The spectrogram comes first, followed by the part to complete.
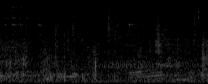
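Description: Faint voices in the background, with a few soft clicks.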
